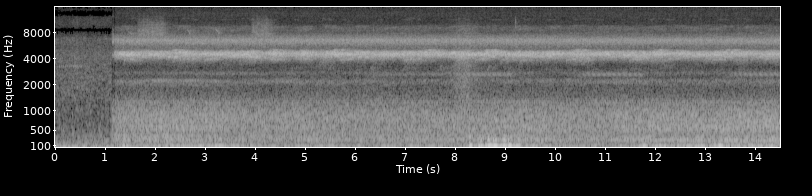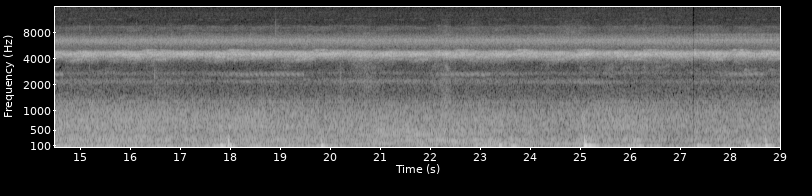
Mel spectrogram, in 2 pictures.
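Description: Crickets trilling in a steady high chorus that starts sharply about a second in. There are a few dull low thumps, the loudest near the end.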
